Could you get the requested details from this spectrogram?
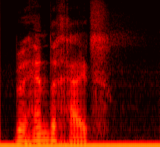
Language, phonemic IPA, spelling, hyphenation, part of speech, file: Dutch, /bəˈɦɛn.dəxˌɦɛi̯t/, behendigheid, be‧hen‧dig‧heid, noun, Nl-behendigheid.ogg
- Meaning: agility, skill, skilfulness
